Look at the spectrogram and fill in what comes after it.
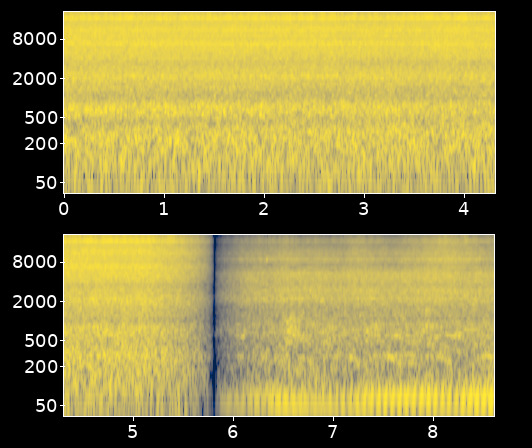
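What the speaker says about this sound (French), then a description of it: "Donc on retombe sur le torrent." A mountain torrent beside the granite trail near Chamonix pours in a loud, dense, unbroken rush, cutting out for an instant and then resuming at the same steady roar.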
